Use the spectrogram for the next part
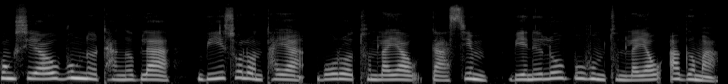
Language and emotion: Bodo, neutral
